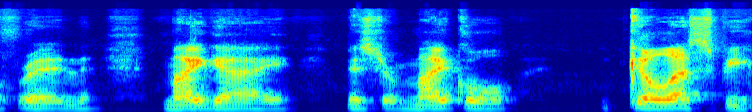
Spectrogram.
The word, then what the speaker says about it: Gillespie: Michael Gillespie. Correct? Gillespie, you said it right. Not Gillespie, not That's true. Gillespie, Gillespie. Gillespie. Okay. I see. Gillespie just sounds way too easy, so it's Gillespie.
